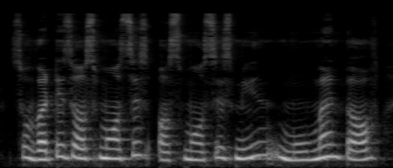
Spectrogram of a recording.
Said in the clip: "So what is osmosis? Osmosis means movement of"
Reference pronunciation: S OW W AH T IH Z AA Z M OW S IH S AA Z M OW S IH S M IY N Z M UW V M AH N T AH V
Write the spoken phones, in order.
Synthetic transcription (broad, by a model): S OW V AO T IH Z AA S M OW S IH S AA S M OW S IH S M IY N Z M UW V M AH N T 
